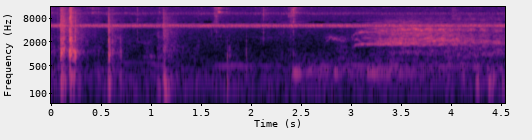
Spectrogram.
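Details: Nine-year-old palomino Tennessee Walking Horse mare, freshly shod, neighing: after a few hoof thuds, a long shrill whinny with wavering harmonics rises and holds for over a second, over a steady high electrical whine.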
